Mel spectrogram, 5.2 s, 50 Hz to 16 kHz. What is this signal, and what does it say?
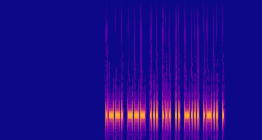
Morse code, heard as a keyed tone, about 38 wpm, 700 Hz. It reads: POSSIBLE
